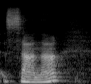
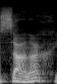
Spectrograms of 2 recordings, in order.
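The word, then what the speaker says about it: Sanah: jak i płytę Sana, czy Sanach, jak to woli wymawiać. Ja słyszałem niejednokrotnie w radiostacjach mówi się Sanach, chociaż e, w sumie równie dobrze można mówić Sana, bo H się nie wymawia no e, tak, z angielska.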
